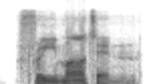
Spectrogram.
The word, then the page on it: freemartin: British English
